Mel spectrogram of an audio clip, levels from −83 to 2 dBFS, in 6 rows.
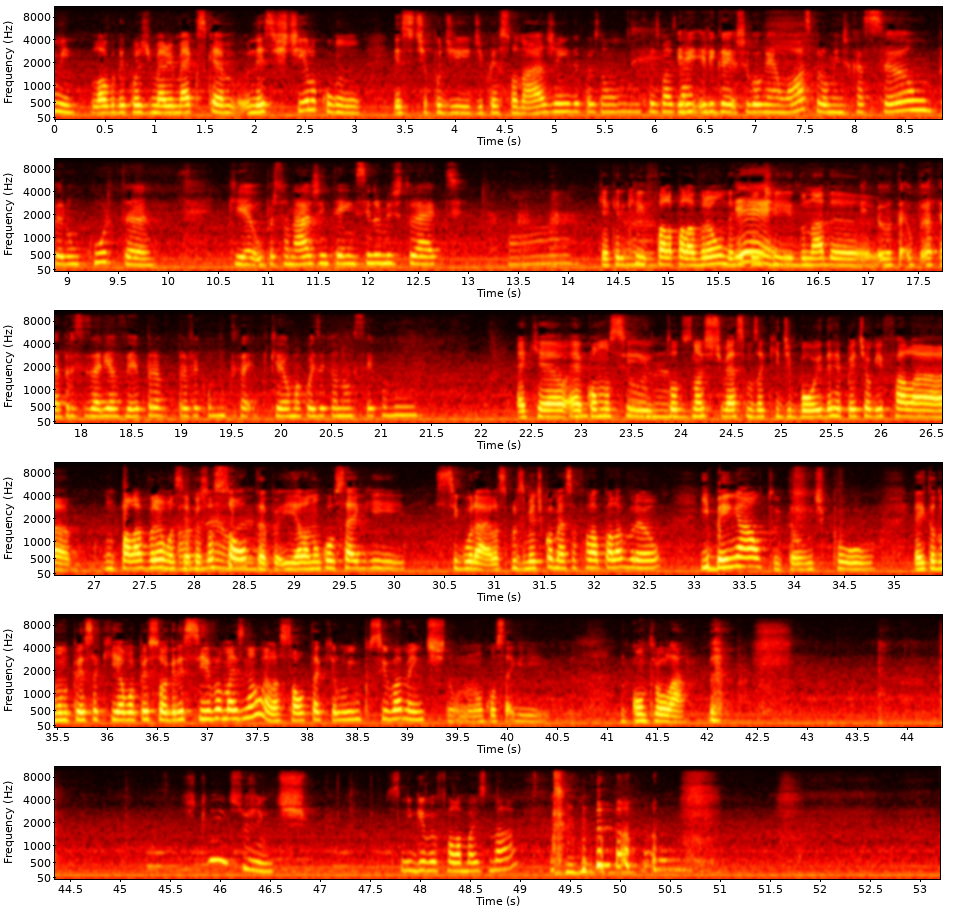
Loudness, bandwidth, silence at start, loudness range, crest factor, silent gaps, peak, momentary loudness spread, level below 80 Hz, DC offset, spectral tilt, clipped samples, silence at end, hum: -18 LUFS; 10 kHz; 0 s; 9 LU; 18 dB; none; 0 dBFS; 22 LU; -48 dBFS; under 0.1%; -5.5 dB/octave; under 0.1%; 0 s; none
